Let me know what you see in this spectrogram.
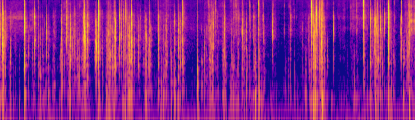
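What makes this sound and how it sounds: Long painted nails and fingertips crinkle and scratch a medium-size, treat-filled Bakers Sizzlers foil-lined plastic dog treat pouch, then pinch its top edge. The result is a dense run of sharp, bright crinkles, crackles and scratchy snaps that die away almost instantly, with brief quieter gaps between bursts.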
